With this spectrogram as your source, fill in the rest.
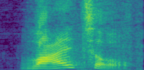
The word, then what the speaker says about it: vital: 一年四季，春天是最有生气的，因为经过了漫长的冬季，万物都复苏了，到处都是欣欣向荣的气象，充满了活力和生机。所以我们今天就要学习生命活力的词根，它们就是 VIT、 VIV、 VIG 和 VEG。首先，我们在 VIT 的后面加上 AL 这个形容词后缀，因为 VIT 表示生命，所以 vital 就是有生命的，充满生机的。因为生命是非常重要的，所以 vital 也可以引申为生死攸关的，极其重要的。这里的字母 I 要读作它的本音 I，而字母 A 在这里不发音 vital， vital。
